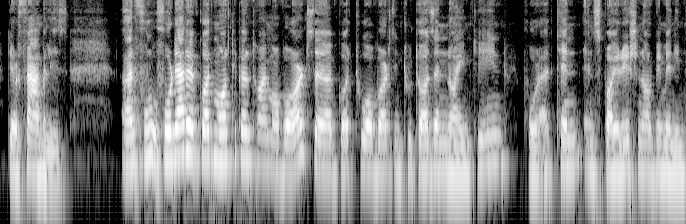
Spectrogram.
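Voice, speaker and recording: A middle-aged woman from Iran with an Iranian accent, speaking earnestly and formally as a panelist on a video call. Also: medium pitch. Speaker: panelist, women's empowerment coach. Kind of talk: prepared self-introduction at a virtual panel. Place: virtual summit video call.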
